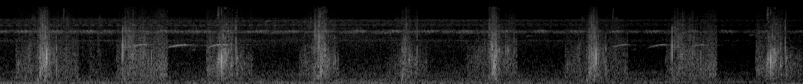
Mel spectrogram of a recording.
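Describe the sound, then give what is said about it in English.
Footsteps walking through woods at night on the way back to a cabin, about nine crunchy steps at a steady, unhurried pace, over a constant high chirring of crickets and insects with a few faint chirps. “You head back to the cabin before dark, through the woods.”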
